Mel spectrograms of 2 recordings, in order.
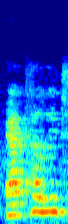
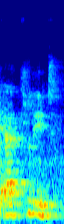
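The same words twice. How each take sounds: First: অ্যাথলিট as three syllables, "ATH-a-leet"; mispronunciation. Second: অ্যাথলিট as two syllables, "ATH-leet"; correct pronunciation. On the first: Teacher showing the form to avoid, mispronunciation. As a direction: add a vowel between th and l in অ্যাথলিট. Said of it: "অ্যাথলিট নয়". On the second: Teacher showing how the word will be said, correct pronunciation. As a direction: run th straight into l in অ্যাথলিট. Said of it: "এটার উচ্চারণ হবে". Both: Shown as a demonstration.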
